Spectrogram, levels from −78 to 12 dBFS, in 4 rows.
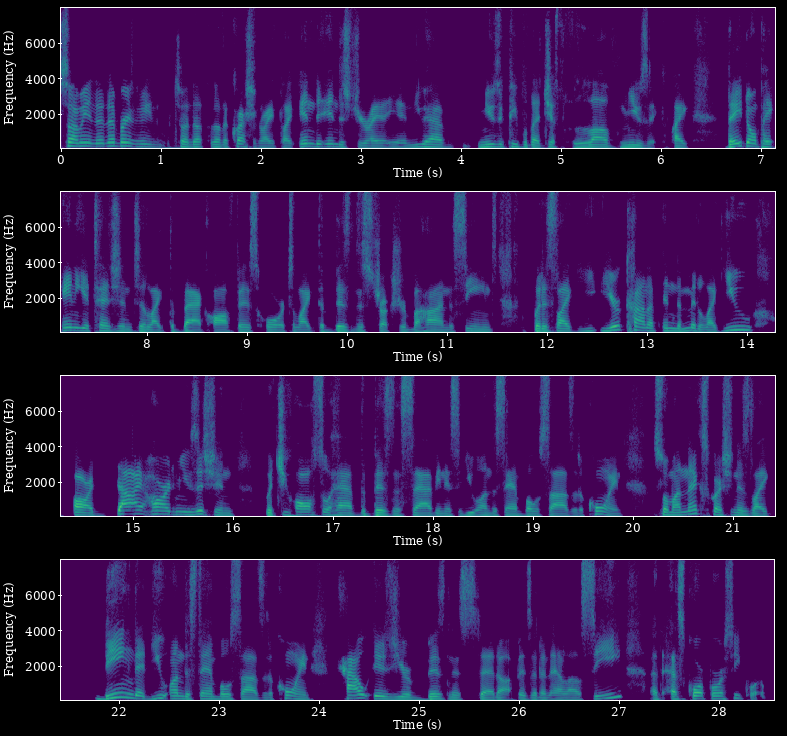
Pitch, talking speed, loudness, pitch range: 140 Hz, 225 wpm, -28 LUFS, 125-165 Hz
